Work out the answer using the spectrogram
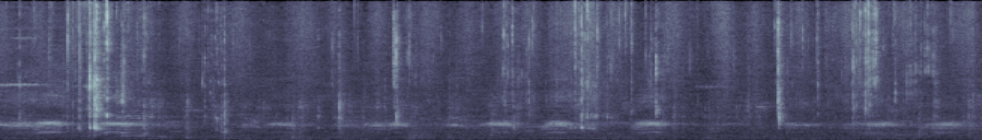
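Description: Close-up eating sounds of a man eating by hand: moist chewing and lip smacks recurring about once a second, with a few sharp clicks as his fingers gather food from a steel plate.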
